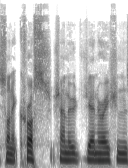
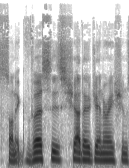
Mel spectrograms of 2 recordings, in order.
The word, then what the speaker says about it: Sonic X Shadow Generations: Also, maybe you could pronounce it Sonic Cross Shadow Generations, Sonic versus Shadow Generations, or I think the kids these days think it's cool to just not pronounce the X, so it's Sonic Shadow Generations. I don't know. Sonic X Shadow Generations is how it's written.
